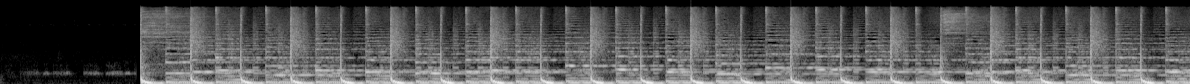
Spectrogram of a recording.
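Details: Steady electronic dance music with a driving beat about twice a second; no animal voice can be picked out.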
